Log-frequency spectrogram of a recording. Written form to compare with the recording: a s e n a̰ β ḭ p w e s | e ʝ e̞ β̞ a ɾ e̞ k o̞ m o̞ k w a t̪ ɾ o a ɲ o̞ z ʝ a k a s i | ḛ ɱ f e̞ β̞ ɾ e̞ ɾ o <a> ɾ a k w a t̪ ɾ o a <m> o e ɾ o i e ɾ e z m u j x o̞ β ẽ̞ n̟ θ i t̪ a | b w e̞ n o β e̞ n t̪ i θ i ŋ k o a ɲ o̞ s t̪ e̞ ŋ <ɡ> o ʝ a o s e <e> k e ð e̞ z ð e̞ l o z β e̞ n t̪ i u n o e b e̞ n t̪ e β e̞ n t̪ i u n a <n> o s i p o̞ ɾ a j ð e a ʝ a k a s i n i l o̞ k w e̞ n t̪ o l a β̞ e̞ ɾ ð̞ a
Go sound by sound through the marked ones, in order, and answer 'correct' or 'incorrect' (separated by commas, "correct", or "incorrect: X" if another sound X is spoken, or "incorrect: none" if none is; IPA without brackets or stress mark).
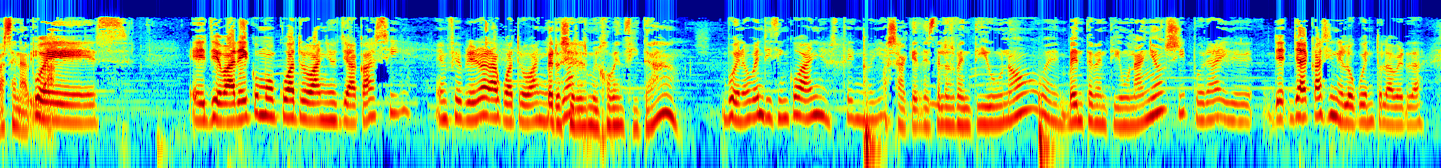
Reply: correct, incorrect: ɲ, correct, incorrect: a, incorrect: ɲ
